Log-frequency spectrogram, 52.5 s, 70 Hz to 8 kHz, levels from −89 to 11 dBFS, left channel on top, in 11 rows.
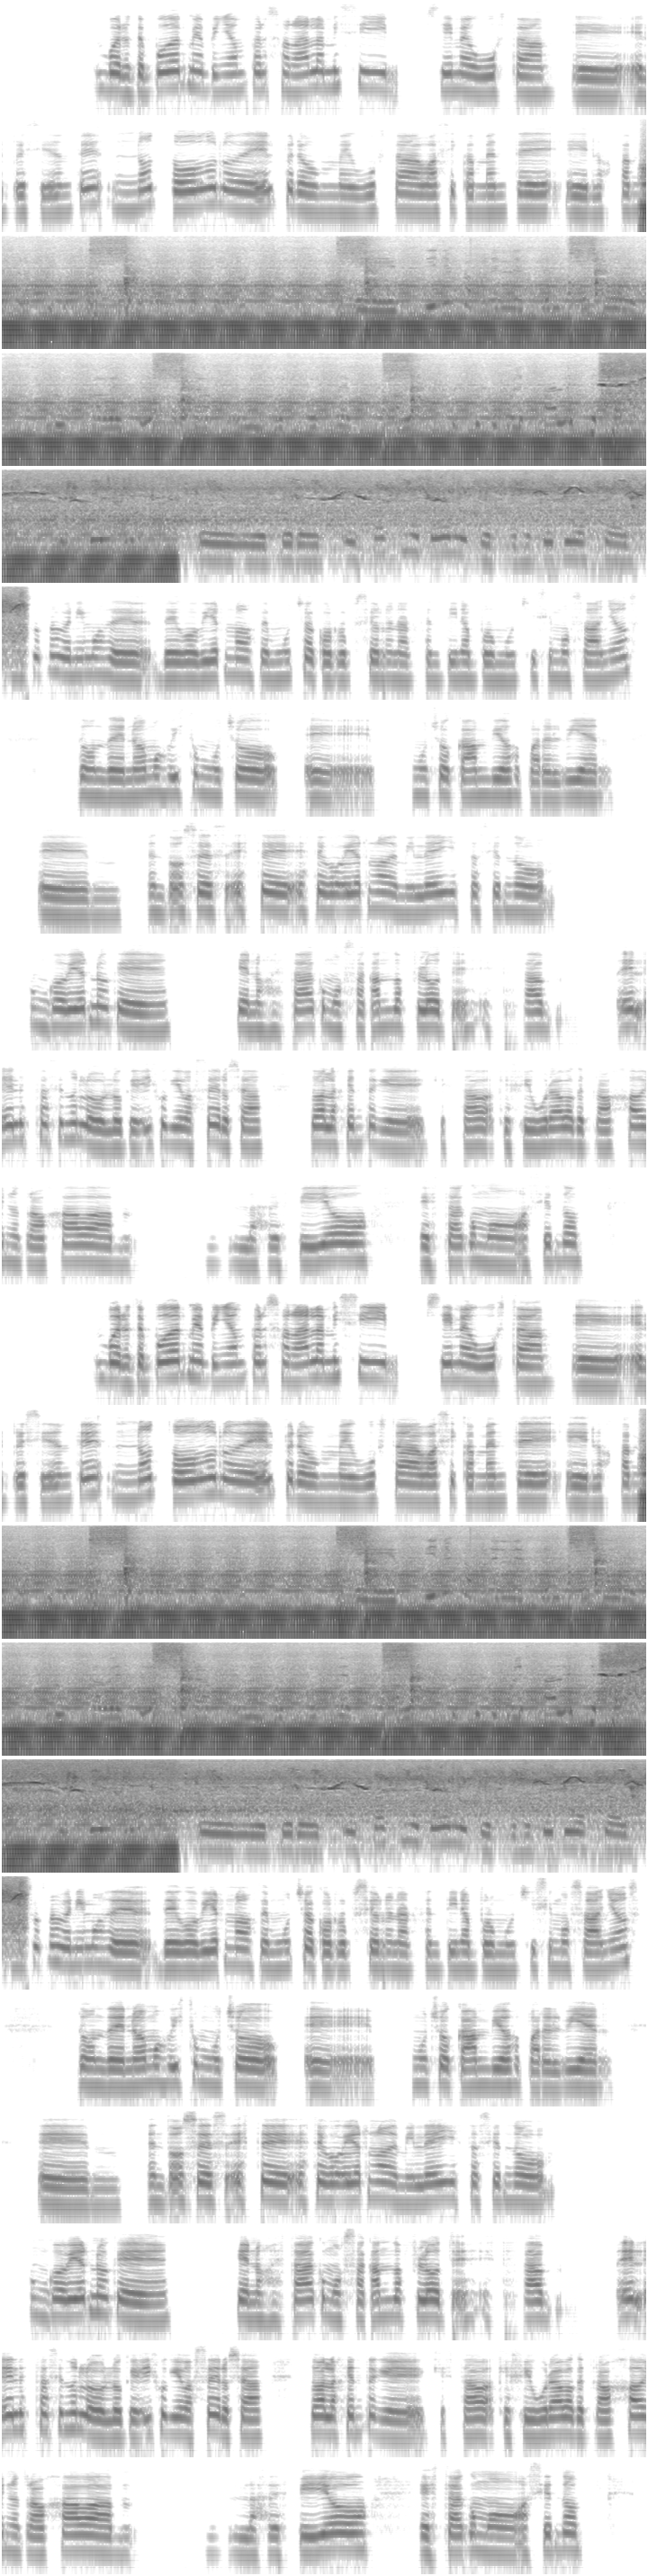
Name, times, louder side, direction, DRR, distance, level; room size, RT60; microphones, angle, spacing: voice 1, 0.7-11.4 12.1-14.3 14.6-18.7 19.5-20.2 20.5-28.6 29.2-31.4 31.7-33.1 33.7-37.5 38.4-39.4 39.9-42.3 42.7-44.9 45.2-46.1 46.4-48.7 49.2-50.5 50.8-52.0, right 3 dB, 90° right, 5.1 m, -44 dB
sound 1, 9.5-20.4, right 3 dB, 45° right, 0.7 m, -29 dB
sound 2, 18.7-24.1, right 5 dB, 20° right, 1.3 m, -29 dB
open air
head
